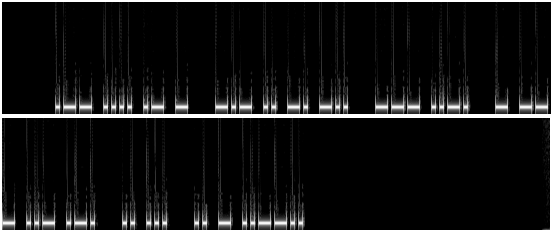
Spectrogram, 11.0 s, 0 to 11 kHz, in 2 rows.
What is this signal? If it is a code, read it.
Morse code, heard as a keyed tone, about 30 wpm, 700 Hz. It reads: WHAT KIND OF TOUR IS IT?
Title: Sentences from Top 1400 Words 30wpm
